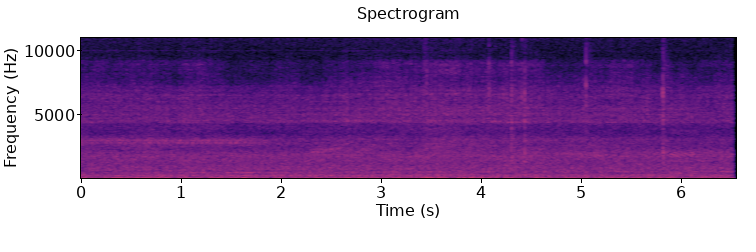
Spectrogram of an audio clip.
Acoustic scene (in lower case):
residential area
